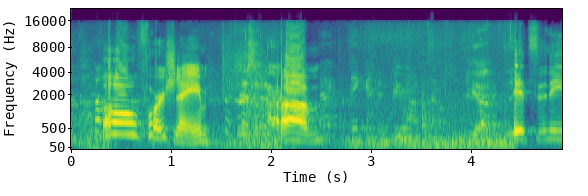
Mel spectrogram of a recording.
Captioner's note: laughing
